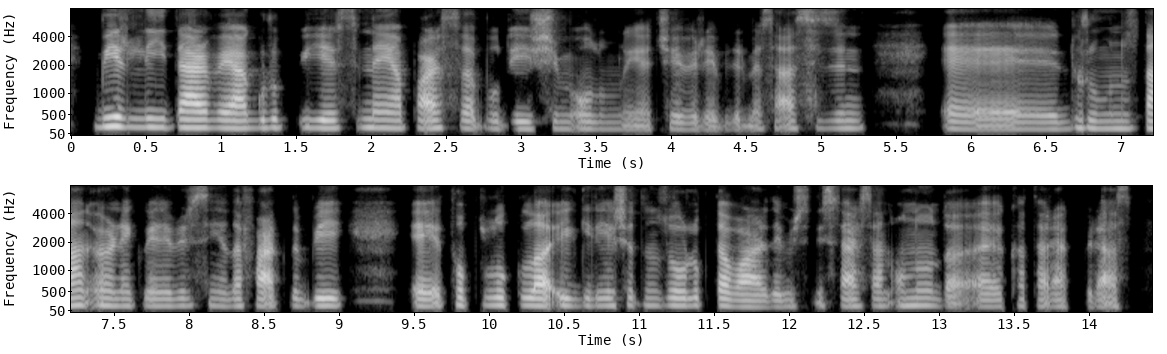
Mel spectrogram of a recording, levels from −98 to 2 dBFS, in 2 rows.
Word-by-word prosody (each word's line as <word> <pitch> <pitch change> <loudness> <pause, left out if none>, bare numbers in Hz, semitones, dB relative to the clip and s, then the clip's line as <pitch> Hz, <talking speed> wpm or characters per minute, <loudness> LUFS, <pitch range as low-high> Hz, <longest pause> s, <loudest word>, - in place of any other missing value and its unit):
Bir 215 +1 +7
lider 195 -2 +6
veya 180 -1 +8
grup 185 +2 -6
üyesi 185 +1 -2
ne 190 - +1
yaparsa 185 +1 +1
bu 170 -1 -12
değişimi 165 0 -4
olumluya 155 - -8
çevirebilir? 150 - -9
Mesela - - -5
sizin, 175 +1 -9 0.5
eee, 80 - -2
durumunuzdan 175 -1 0
örnek 165 -2 -2
verebilirsin 165 +2 -5
ya 155 -1 -10
da 160 - -1
farklı 165 0 +1
bir, 170 0 +3 0.5
eee, 160 -1 +2
toplulukla 175 -1 +3
ilgili 170 -1 -4
yaşadığın 170 +1 -6
zorluk 175 +1 -3
da 165 -1 +5
var 145 -1 +3
demiştin 150 +1 -9
istersen 160 +1 -2
onu 170 -1 -6
da, - - -2
eee, 150 - -5
katarak 75 - -7
biraz - - -3
170 Hz, 145 wpm, -24 LUFS, 160-180 Hz, 0.5 s, veya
